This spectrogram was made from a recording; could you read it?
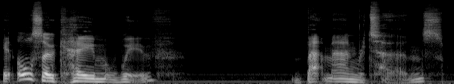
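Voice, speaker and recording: Here an English podcast host in his thirties performs a third-person story as a monologue, dramatic and emphatic, his phrases trailing off quietly. The pitch is medium and sing-song, the pace very slow, with vocal fry and no echo.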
